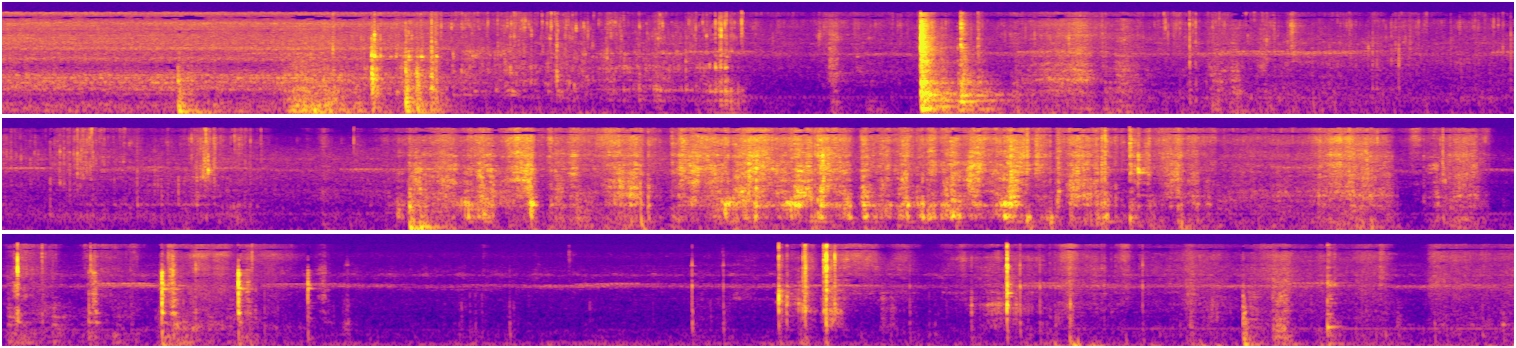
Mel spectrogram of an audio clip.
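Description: Utensils knocking and clinking against a stainless steel pot, with one sharp knock about five seconds in, then a wooden spoon stirring and scraping through flour in the pot as bread dough is mixed. Scattered small clicks and taps follow.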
